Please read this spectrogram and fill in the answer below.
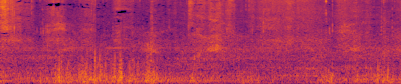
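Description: Wind buffeting the microphone in irregular gusts, strongest in the first half, over a faint low steady hum.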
